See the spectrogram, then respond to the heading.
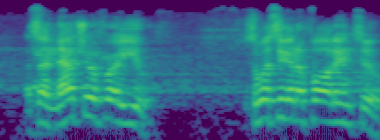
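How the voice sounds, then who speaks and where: A man with an American accent talking at a very fast pace, with audible room echo and noticeable background noise. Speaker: Islamic preacher. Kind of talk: religious lecture. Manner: loud; animated.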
